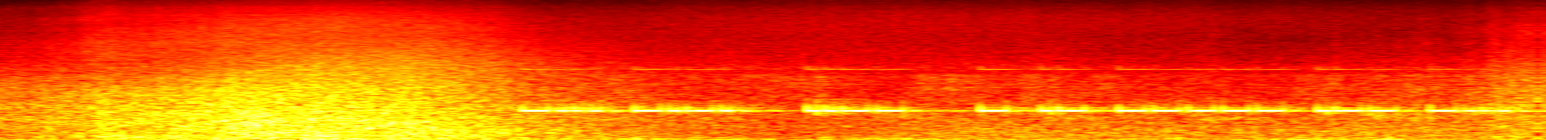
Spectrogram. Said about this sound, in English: And then, out of the mist and heaving waves, a voice.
